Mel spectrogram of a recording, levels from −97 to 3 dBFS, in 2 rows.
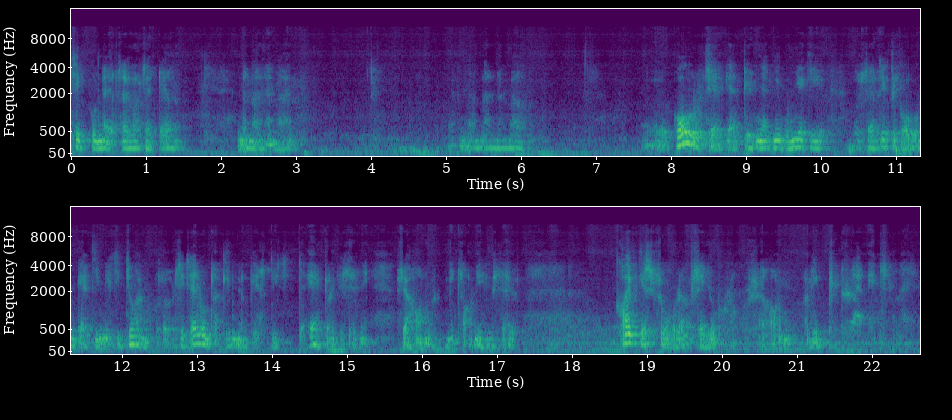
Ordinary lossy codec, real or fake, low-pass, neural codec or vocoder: none; fake; 10.8 kHz; codec, 24 kHz, 3 kbps, HILCodec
